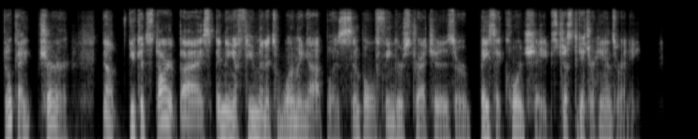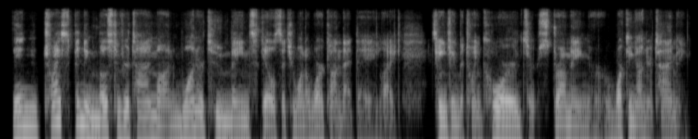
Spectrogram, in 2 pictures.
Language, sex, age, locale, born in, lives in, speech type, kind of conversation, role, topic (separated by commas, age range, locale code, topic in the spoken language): English, male, 50-54, en-US, United States, United States, read, expert-assistant, expert, How can learning a new skill change your perspective?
